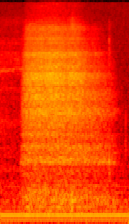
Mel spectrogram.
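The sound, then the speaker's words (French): One long, deep breath makes a steady, airy hiss that swells and then slowly fades. It is faint, with a low, constant hum underneath and no talking. “Prenez une profonde respiration.”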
